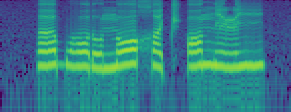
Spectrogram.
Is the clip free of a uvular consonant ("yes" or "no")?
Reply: no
